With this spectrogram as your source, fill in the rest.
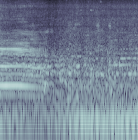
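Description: A cow moos loudly and up close at a crowded cattle market where heifers are being sold, a long harmonic call lasting about a second before it fades into the steady low rumble and murmur of the pens.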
